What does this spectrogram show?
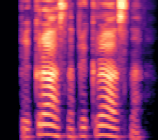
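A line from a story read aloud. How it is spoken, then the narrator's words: Muttered. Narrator (Russian): пробормотал Самиет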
